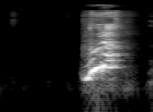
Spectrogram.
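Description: A young boy exclaims loudly close by.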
